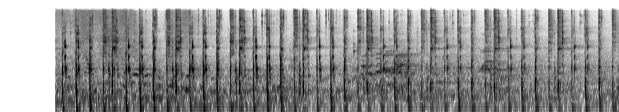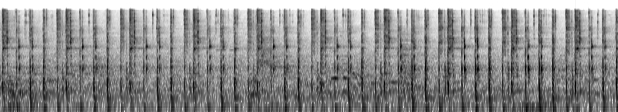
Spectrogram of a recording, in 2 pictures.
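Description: Pneumatic valve-pressing machine cycling rapidly, a fast run of sharp mechanical clacks several times a second that starts about a second in, as its air cylinder presses plastic valve parts fed down the chute.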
